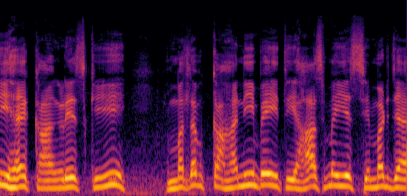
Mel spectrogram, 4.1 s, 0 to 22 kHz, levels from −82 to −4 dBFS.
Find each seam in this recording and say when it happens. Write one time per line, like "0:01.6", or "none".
none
